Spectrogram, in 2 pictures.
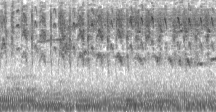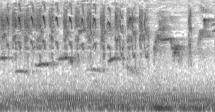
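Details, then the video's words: Crested jay, birds answering each other: a run of short whistled notes, some rising and some falling, at mid pitch over dense high-pitched chirping and a steady low hum. "SOGON GACOR BERSAHUTAN"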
